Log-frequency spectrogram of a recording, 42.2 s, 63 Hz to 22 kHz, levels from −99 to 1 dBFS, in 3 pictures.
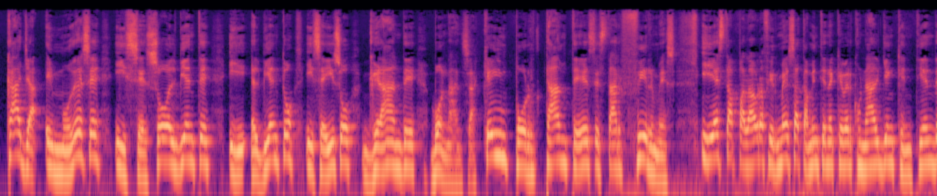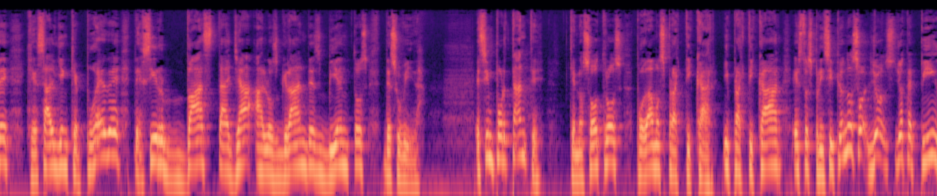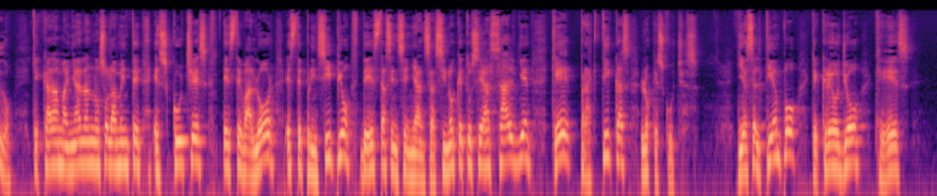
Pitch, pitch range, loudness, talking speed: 150 Hz, 130-170 Hz, -20 LUFS, 135 wpm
